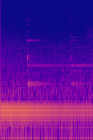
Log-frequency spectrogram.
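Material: Nothing is struck.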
